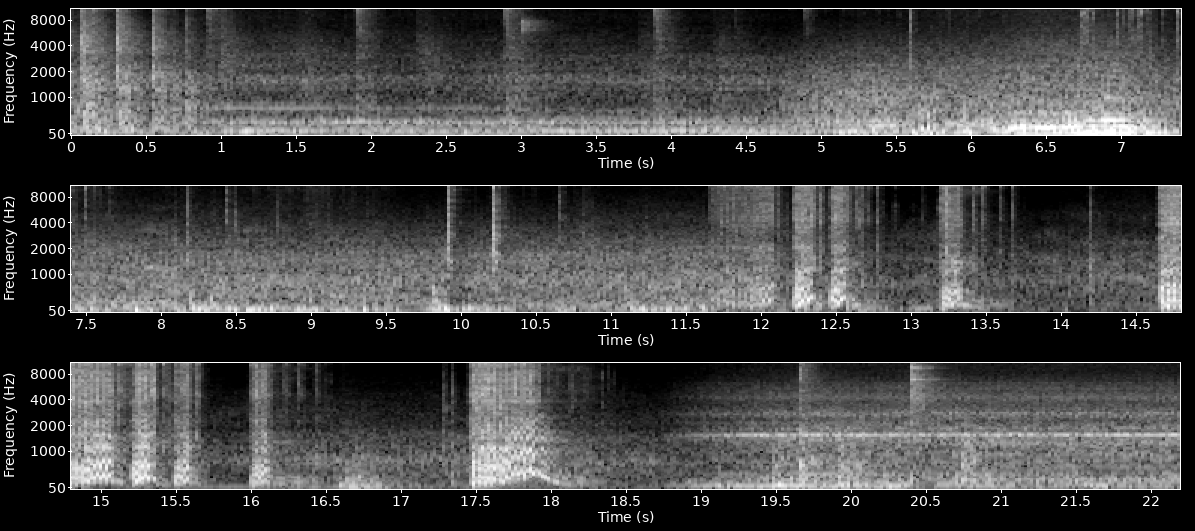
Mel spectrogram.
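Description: Tire-shop machinery running, with a whine rising in pitch about five seconds in, then a pneumatic impact wrench rattling on a truck's dual rear-wheel lug nuts. The wrench runs in several bursts, the longest over a second, about twelve to eighteen seconds in. A steady high tone follows near the end.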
